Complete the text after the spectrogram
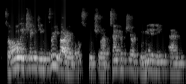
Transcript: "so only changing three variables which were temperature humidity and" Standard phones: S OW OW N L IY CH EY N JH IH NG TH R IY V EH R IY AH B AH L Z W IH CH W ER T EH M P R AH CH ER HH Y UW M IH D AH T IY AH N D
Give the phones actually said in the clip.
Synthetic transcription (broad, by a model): S OW OW N L IY CH EY N JH IH NG TH R IY V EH R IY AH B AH L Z W IH CH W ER T EH M P R AH CH ER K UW M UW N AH T IY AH N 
